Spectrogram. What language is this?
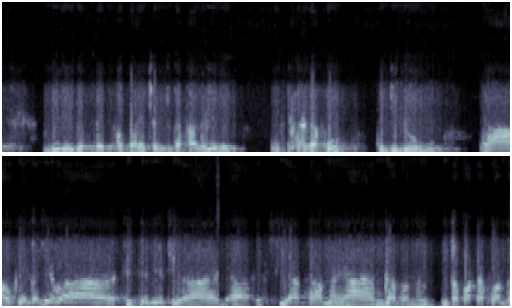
Swahili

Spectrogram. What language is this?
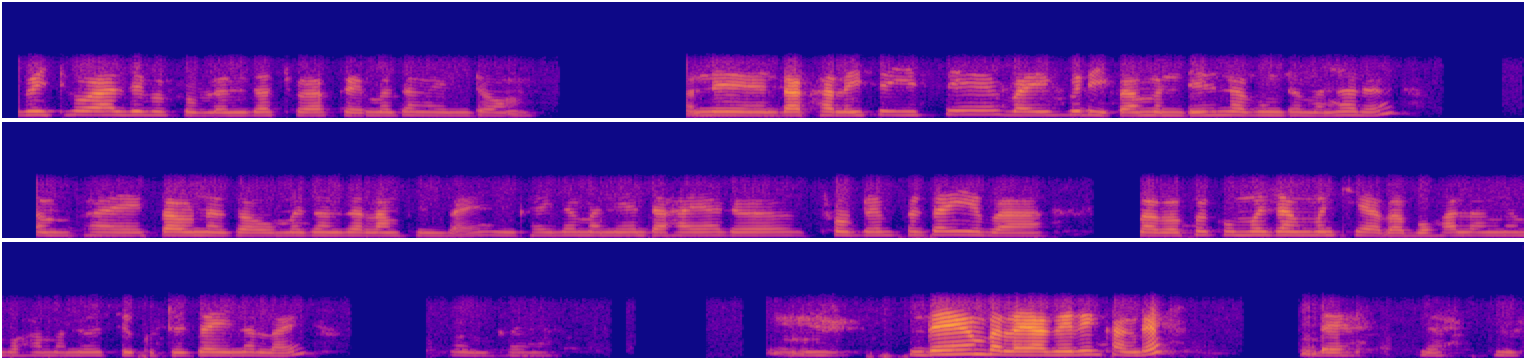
Bodo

